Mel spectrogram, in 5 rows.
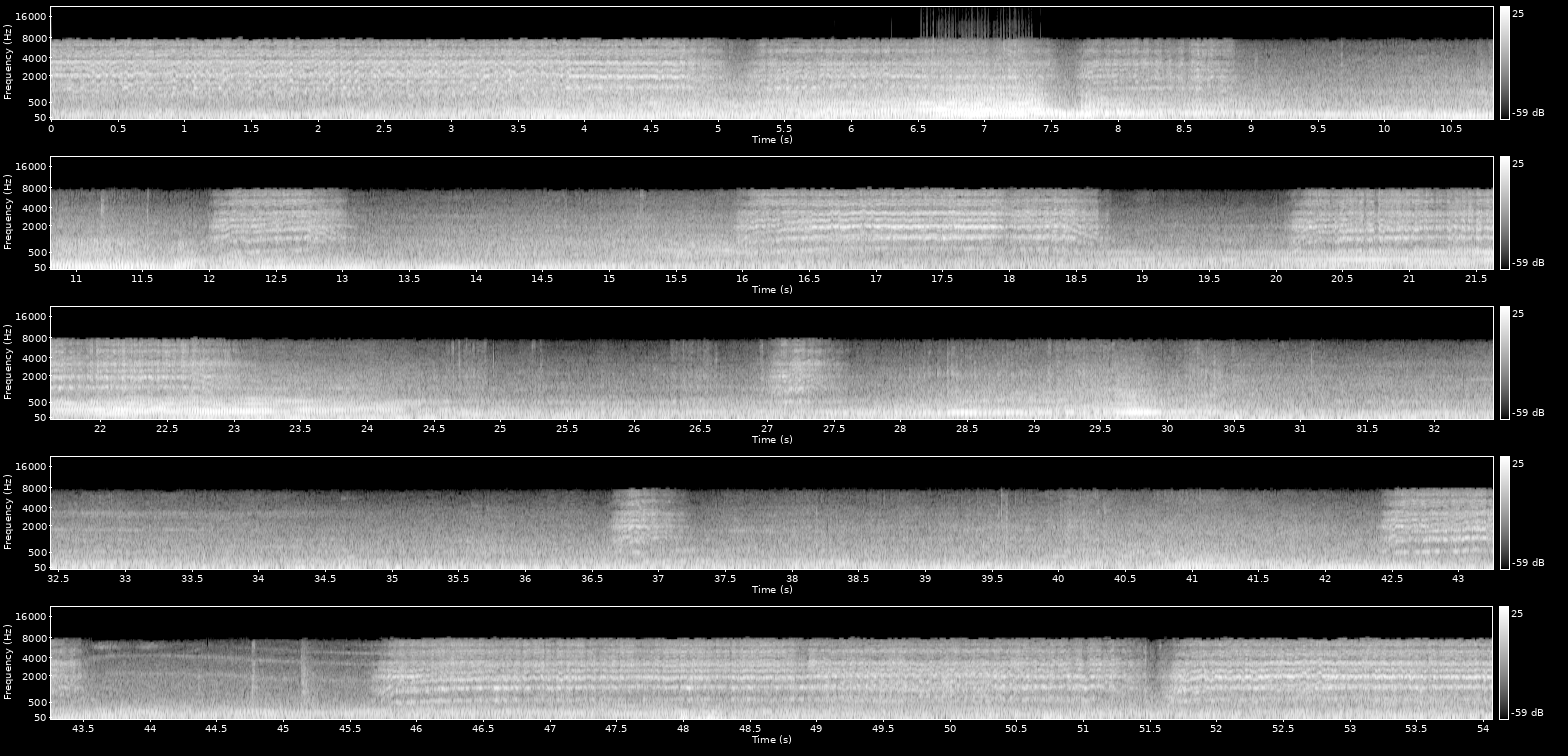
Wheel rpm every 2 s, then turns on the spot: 160, 160, 130, 120, 60, 20, 30, 20, 130, 50, 130, 50, 10, 20, 10, 10, 0, 0, 20, 20, 10, 60, 30, 150, 160, 130, 150.
8-10 12-14 18-20 26-30 36-40 42-44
